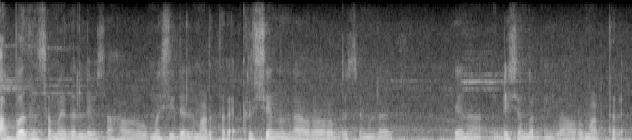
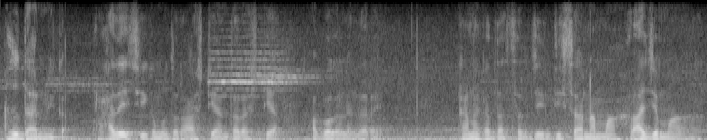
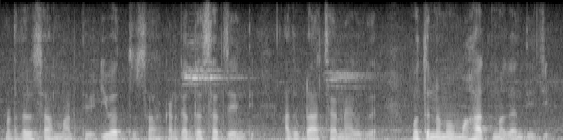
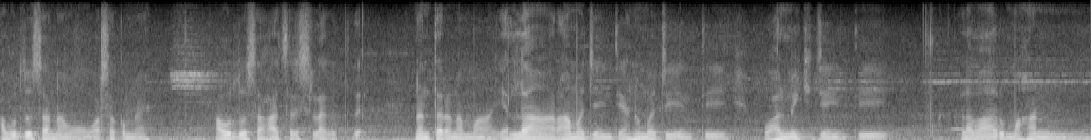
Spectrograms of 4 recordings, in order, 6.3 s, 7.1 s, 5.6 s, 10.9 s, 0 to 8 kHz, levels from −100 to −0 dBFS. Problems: background sounds at intervals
